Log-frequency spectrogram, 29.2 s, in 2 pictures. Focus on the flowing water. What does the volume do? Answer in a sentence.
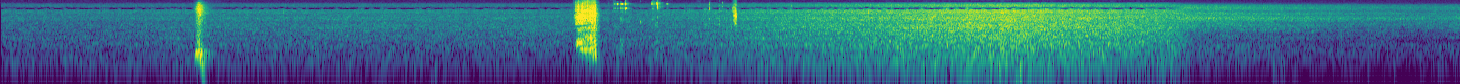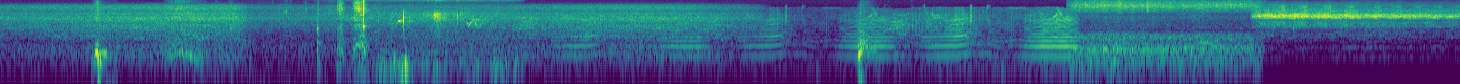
The loudness of the flowing water goes up, then down.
